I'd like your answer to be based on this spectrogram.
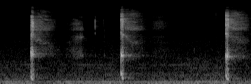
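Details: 11-month-old baby girl with sickly coughs; cough.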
